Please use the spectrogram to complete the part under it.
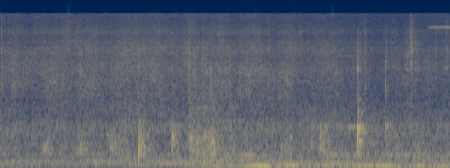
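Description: Ginger and garlic frying in a pan for a Tamil-style pork dish, a steady low sizzle broken by occasional scrapes and knocks of a spoon stirring against the pan, heard close with no talking.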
